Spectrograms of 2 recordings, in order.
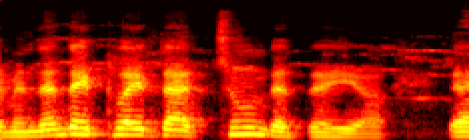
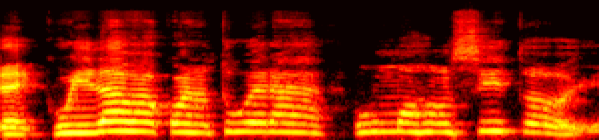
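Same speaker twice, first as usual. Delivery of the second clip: very high, yelled, scolding tone; 9 semitones higher than usual. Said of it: "Machito's yelling at him".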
